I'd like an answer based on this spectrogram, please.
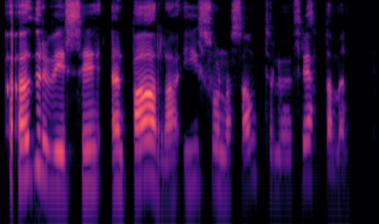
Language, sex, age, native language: Icelandic, female, 50-59, Icelandic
